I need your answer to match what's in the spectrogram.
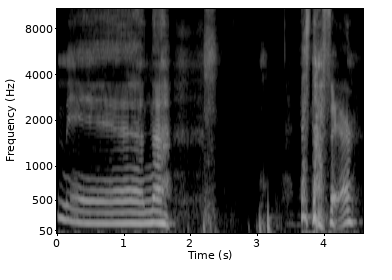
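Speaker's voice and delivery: drawn-out sulky complaint; whining. Retold or imitated. Satan complaining to God about Job, whining. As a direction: grovel and whine like a thwarted child. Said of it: "Satan grovels and he whines to God".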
